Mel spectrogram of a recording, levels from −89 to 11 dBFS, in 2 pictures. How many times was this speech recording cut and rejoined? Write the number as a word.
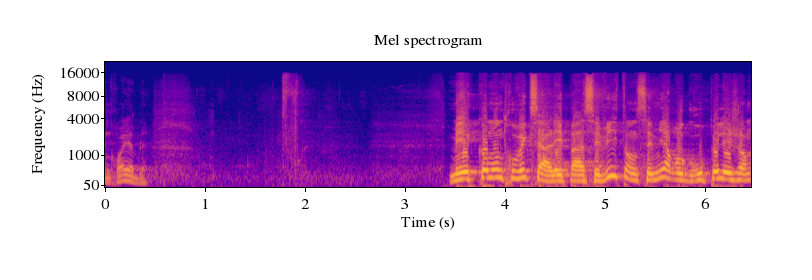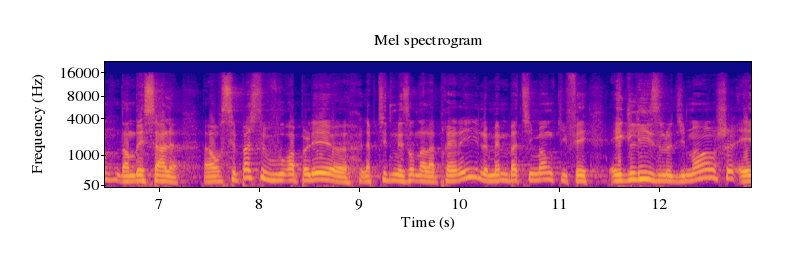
zero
